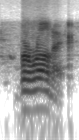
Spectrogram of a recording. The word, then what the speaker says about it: Berenick: How do you say this Burgettstown kid? Berenick? Berenick, okay.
